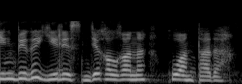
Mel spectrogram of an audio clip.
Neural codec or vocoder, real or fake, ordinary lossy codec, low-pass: none; real; none; none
